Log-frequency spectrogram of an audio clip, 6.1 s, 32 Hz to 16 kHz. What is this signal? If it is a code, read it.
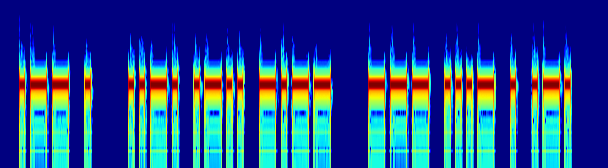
Morse code, heard as a keyed tone, about 22 wpm, 700 Hz. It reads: WE FLY OVER
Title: Pangram Challenge v2 - 22wpm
